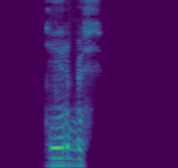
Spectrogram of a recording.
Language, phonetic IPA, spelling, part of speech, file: Latvian, [ˈcīɾbis], ķirbis, noun, Lv-ķirbis.ogg
- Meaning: 1. pumpkin, squash, gourd (plants; fam. Cucurbitaceae) 2. pumpkin, squash, gourd (fruit of the corresponding plants)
